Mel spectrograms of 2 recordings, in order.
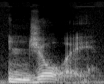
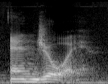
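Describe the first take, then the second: First: The first vowel is a quick, reduced schwa. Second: The first vowel is a full, unreduced vowel. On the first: The speaker calls it right. "The first syllable is unstressed and it's reduced" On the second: The speaker calls it wrong. "We don't say enjoy"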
